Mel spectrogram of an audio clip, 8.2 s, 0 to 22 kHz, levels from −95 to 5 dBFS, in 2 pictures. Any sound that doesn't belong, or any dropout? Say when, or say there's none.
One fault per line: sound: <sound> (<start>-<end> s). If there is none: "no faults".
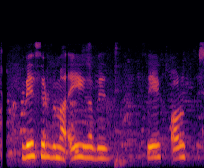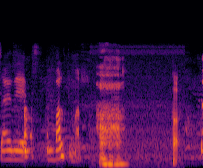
sound: laugh (6.0-6.7 s)
sound: laugh (7.5-7.7 s)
